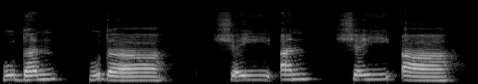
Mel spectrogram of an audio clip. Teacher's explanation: دو حرکت جتنا کھینچیں گے، یعنی ایک الف کے برابر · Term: الف مدہ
